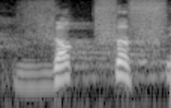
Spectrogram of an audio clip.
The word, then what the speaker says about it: Xerxes: 이게 영어 발음은 되게 특이해요. 영어 발음은 Zoxus 이렇게 발음을 한대요. Zoxus.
